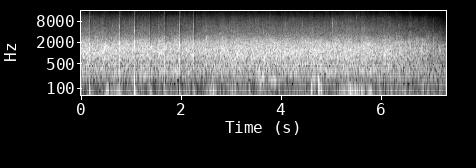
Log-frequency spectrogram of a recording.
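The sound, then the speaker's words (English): A crowd in Mobile applauds the men and women serving them: a steady, dense wash of many hands clapping at an even, loud level, with a few sharper individual claps standing out early before the applause tapers slightly at the end. “And so as I look around the room and I see all the men and women serving us, let's give them all a huge round of applause and appreciation.”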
